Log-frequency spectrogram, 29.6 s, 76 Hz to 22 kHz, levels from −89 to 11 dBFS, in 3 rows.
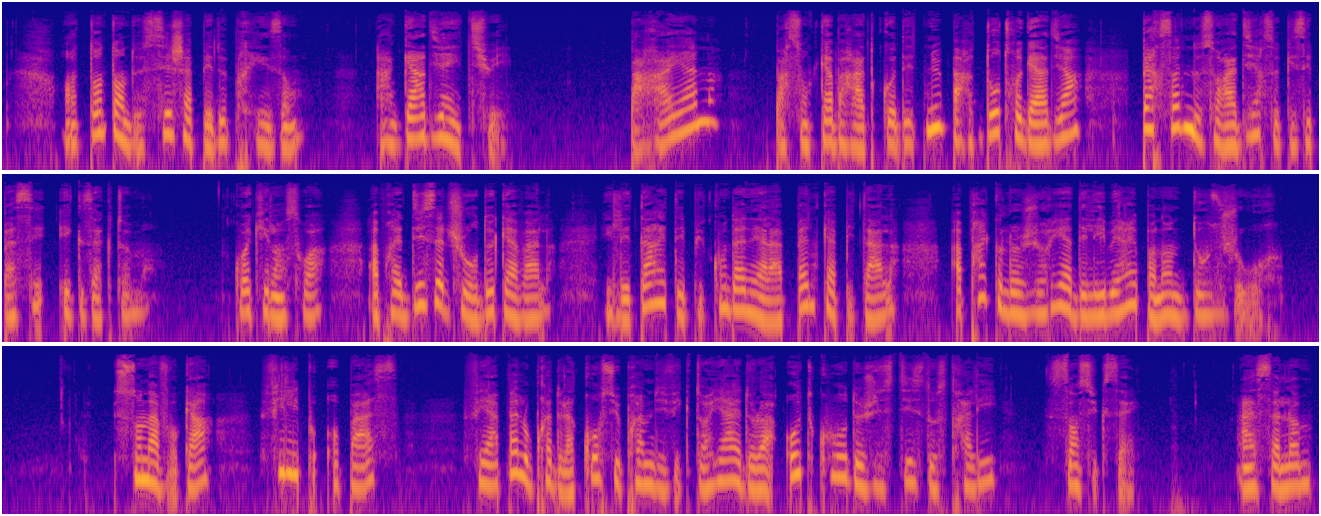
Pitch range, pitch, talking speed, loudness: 180-245 Hz, 200 Hz, 165 wpm, -20 LUFS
